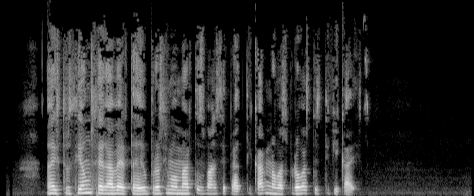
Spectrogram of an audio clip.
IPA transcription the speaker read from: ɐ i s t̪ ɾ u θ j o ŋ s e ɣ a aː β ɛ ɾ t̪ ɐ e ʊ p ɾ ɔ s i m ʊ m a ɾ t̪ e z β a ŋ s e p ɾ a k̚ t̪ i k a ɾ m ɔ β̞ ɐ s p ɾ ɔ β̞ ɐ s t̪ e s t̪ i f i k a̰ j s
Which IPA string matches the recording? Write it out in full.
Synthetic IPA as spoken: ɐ i s t̪ ɾ u θ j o ŋ s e ɣ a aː β ɛ ɾ t̪ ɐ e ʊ p ɾ ɔ s i m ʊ m a ɾ t̪ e z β a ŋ s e p ɾ a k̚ t̪ i k a ɾ n ɔ β̞ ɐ s p ɾ ɔ β̞ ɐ s t̪ e s t̪ i f i k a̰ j s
